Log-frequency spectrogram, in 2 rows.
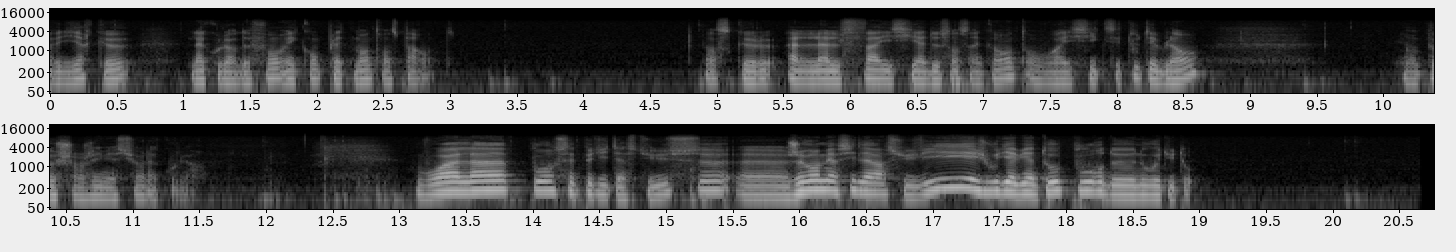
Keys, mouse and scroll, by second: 0.5 click, 3.5-5.4 drag, 9.5-13.1 drag, 13.9-14.9 drag, 20.1 click.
